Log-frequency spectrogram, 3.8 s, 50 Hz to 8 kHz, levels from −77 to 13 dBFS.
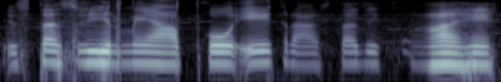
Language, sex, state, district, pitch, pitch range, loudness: Hindi, female, Madhya Pradesh, Bhopal, 160 Hz, 155-165 Hz, -19 LUFS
